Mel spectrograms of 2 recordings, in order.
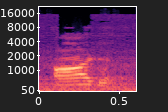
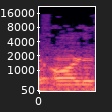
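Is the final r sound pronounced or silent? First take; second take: silent; pronounced. First: The final r sound is silent. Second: The final r sound is pronounced. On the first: The speaker calls it right. "It is order" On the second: The speaker calls it wrong. "You should not say order"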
